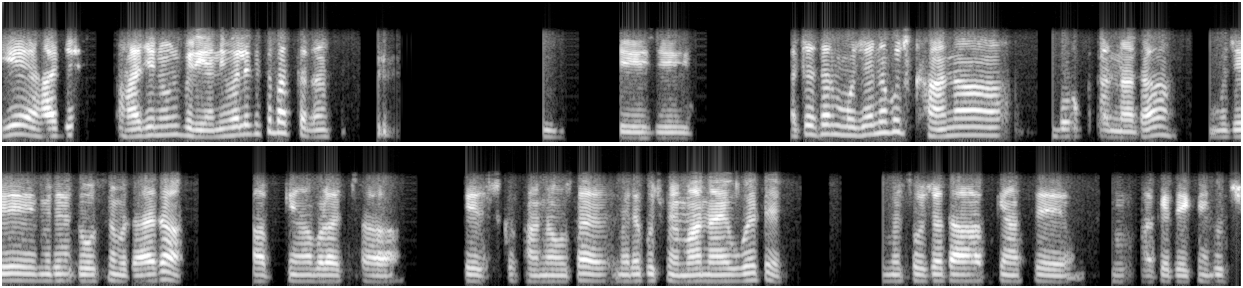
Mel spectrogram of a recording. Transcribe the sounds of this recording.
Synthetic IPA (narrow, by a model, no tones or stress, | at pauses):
jeːɦaːd͡ʒi | ɦaːd͡ʒinuːɾbʱɪɽijaːniʋaːlek̬ɛsebaːt̪̚kɐɾnaɦɛ̃ | d͡ʒiːd͡ʒiː | ɐtːʃʰas̬ɐɾmʊd͡ʒʱenak̬ʊt͡ʃʰkʰaːna | boːkkɐɾnat̪ʰa | mʊd͡ʒʱemeːɾed̪oːst̪nebɐt̪aːjat̪ʰa | aːp̚kɐɦãbɐɽaɐtːʃʰa | ʈeːsʈkakʰaːnaɦoːt̪aɦɛːmeːɾekʊt͡ʃʰmɛɦmaːnaːeɦʊet̪ʰeː | t̪omɛ̃ːsoːt͡ʃat̪ʰaaːp̚kɐɦãse | maːked̪eːkʰẽkʊt͡ʃʰ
